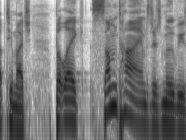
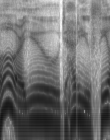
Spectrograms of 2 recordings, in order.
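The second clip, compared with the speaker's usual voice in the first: put-on Norwegian accent. Retelling what a friend from Norway asked at dinner: imitating a Norwegian accent. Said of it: "with his Norwegian accent was like".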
